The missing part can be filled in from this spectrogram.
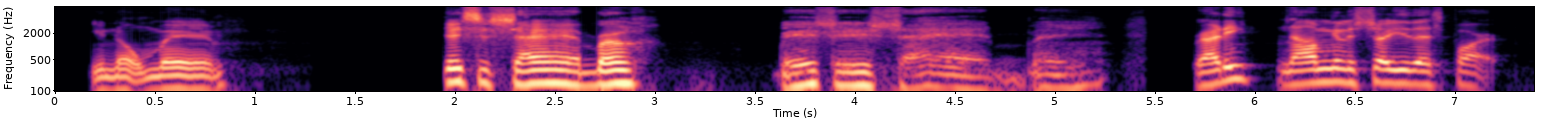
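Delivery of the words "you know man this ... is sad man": low, flat, one-note monotone. Telling listeners what the podcast host said before a clip, as a monotone Michael Irvin impression. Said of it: "he's talking all all monotone".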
